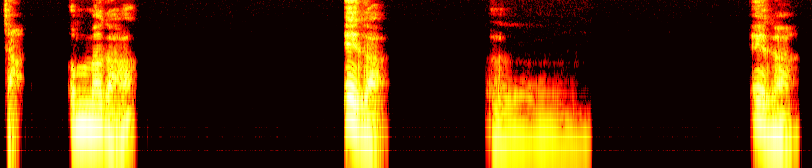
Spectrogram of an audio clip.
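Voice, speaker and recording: Husky Buddhist teacher with a Gyeongsang accent. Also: male voice, medium pitch, very slow, pauses often. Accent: Gyeongsang Korean. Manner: lively, asks the audience rhetorical questions. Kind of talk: sermon. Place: temple dharma hall.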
